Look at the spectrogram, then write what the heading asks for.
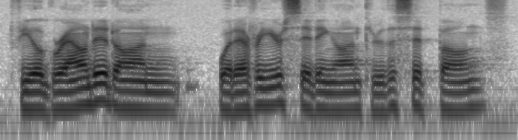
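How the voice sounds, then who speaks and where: A man leading a guided meditation as a teacher, giving slow, gentle, unscripted instructions with soft-spoken pauses. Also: lowish voice, fairly even intonation, clear, resonant tone.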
